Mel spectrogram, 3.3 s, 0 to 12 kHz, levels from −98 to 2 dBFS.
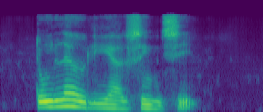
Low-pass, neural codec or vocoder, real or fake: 7.2 kHz; codec, 16 kHz, 2 kbps, X-Codec, HuBERT features, trained on LibriSpeech; fake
